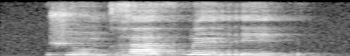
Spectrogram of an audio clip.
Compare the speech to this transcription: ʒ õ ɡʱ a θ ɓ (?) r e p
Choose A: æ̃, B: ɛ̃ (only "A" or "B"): B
